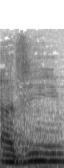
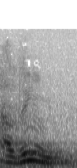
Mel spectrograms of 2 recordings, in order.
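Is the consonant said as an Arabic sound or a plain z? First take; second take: plain z; Arabic sound. First: The middle consonant is a plain z sound. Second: The middle consonant is a distinct Arabic sound. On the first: This is everyday Persian speech. "عزیز و عذاب و عظیم و فضل الله رو زه میگیم" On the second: This is Quranic recitation. "اما وقتی رسیدیم به قرآن"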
